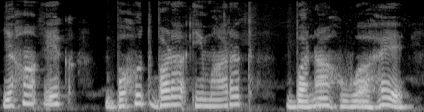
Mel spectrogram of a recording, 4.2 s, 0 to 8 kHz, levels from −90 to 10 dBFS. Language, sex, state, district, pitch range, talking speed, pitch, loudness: Hindi, male, Jharkhand, Ranchi, 155-205 Hz, 115 wpm, 175 Hz, -17 LUFS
